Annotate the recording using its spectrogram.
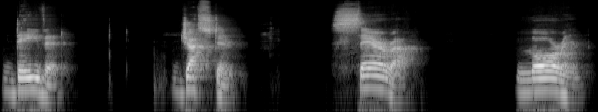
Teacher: the first syllable is the strongest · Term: first syllable stressed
